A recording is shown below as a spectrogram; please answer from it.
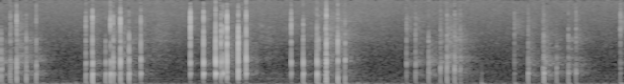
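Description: Long green nails tap and scratch the glossy lid of a small, hollow white iPhone retail box made of coated cardboard. Quick, dry clicks come in rapid bursts with a hollow, mid-pitched tone, separated by soft scratching. Each tap dies away almost instantly.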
